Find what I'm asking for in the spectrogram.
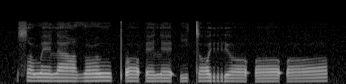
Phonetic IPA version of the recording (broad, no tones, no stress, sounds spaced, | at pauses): sˤ ʏ w ɛ l aː ðˤ oː pʼ ɔ ʔ ɛ l ɛ ʔ i t ɔ rʲ ɔː ʔ ɔː ʔ ɔː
